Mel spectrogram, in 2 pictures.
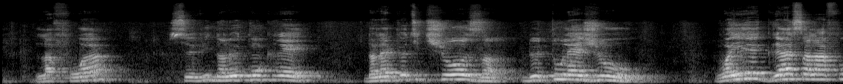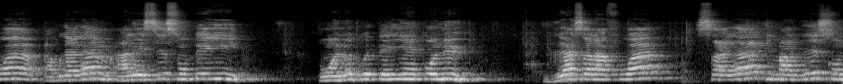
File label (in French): Homelie La foi concrete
